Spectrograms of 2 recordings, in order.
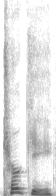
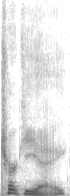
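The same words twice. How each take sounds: First: The name is said the English way, as turkey. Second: The name is said the Turkish way, as Türkiye. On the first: This is the outsiders' version of the name. The speaker calls it wrong. "the Americanized or the anglicized Turkey" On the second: This is what the people call themselves. The speaker calls it right. "that's how you pronounce it in their own language"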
